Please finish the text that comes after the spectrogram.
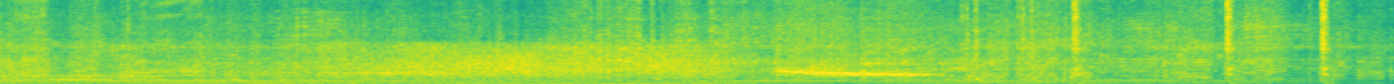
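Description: Cars and motorbikes performing dangerous stunts, with loud revving engines, screeching tyre skids and racing passes close by, followed by several sharp impact-like cracks toward the end.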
